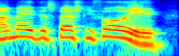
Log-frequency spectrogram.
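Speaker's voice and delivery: put-on small child voice. Retelling a scene from a show, imitating a little kid's voice. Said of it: "the little voice of the kid going".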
